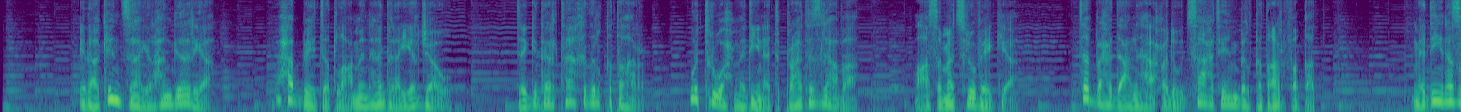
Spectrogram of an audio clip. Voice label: Bahrini

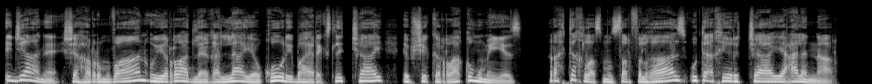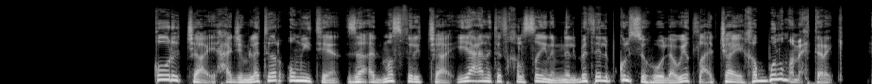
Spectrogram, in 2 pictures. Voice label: Iraqi AD

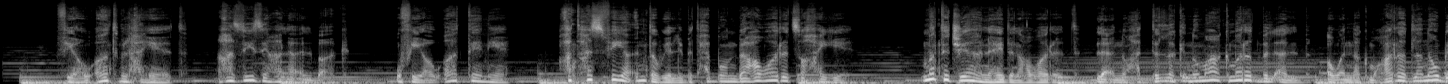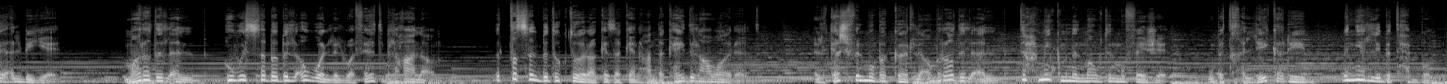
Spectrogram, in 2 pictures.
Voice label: lebanese AD; lebanese voiceover

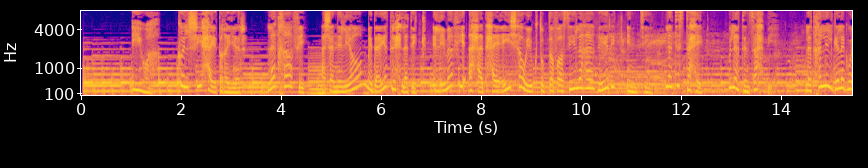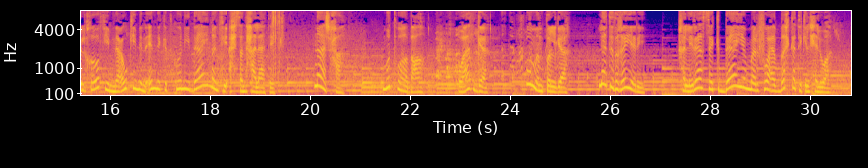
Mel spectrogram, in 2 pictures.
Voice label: Saudi Hejazi

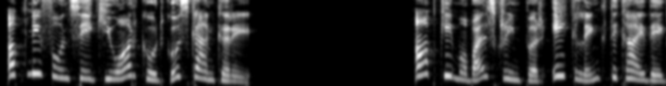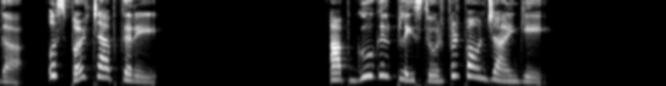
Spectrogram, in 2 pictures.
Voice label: indian; Indian Voiceover

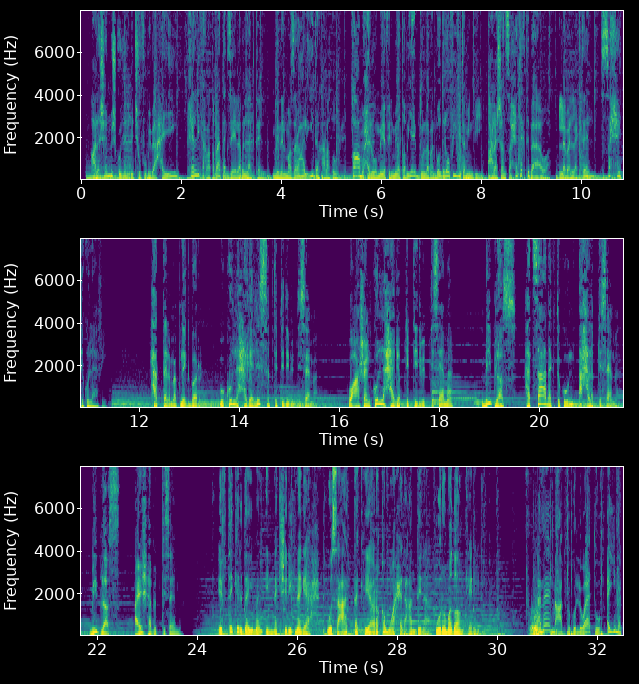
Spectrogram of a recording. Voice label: Commercial Egyptian Accent; Commercial Showreel

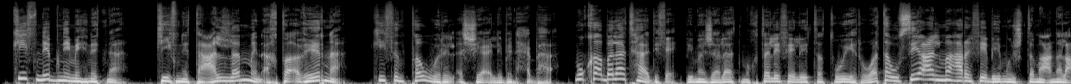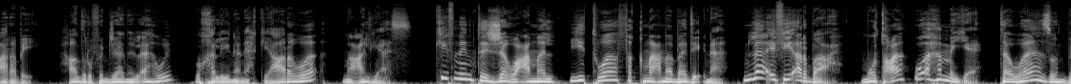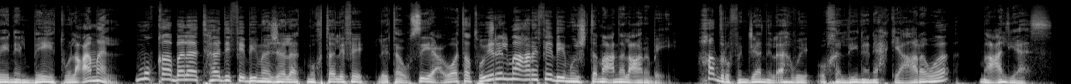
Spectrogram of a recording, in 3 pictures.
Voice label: Jordanian promotion; jordanian voiceover

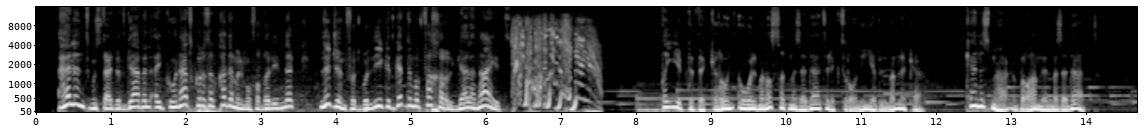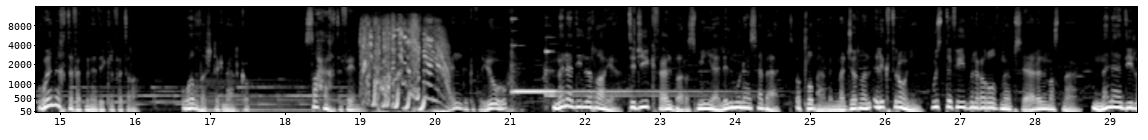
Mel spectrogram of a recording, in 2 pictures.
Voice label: Saudi najdi Ad

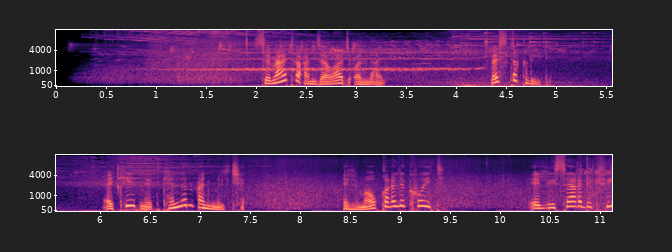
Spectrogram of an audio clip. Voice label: kuwaiti

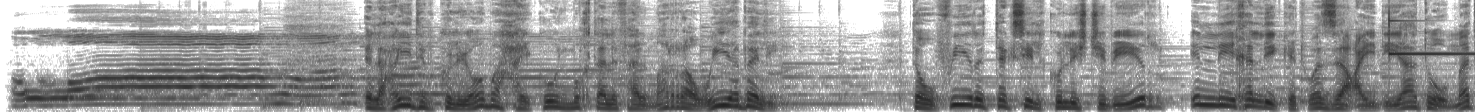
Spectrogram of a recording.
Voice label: iraqi, iraqi voiceover

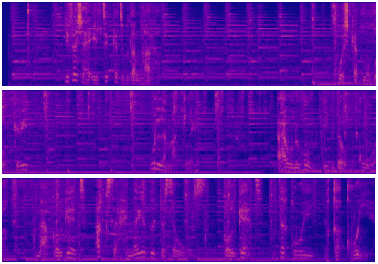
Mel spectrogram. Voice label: moroccan voiceover

